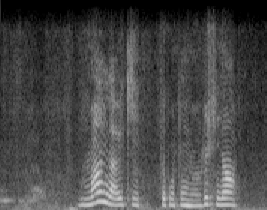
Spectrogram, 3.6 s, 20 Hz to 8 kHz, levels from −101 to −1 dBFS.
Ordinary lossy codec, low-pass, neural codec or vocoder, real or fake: Opus, 32 kbps; 7.2 kHz; codec, 16 kHz, 1 kbps, FreqCodec, larger model; fake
